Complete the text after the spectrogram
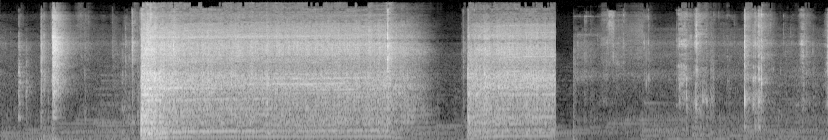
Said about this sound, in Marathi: नारळाची चटणी वांटून जाली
